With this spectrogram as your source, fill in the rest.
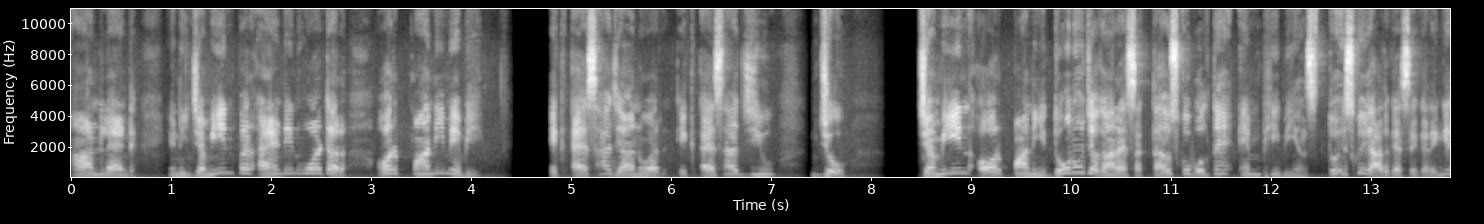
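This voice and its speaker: A man teaching an exam-prep vocabulary lesson. He reads the English definitions slowly, explains them, and keeps asking and answering his own questions. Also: very high-pitched, fairly bright tone.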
